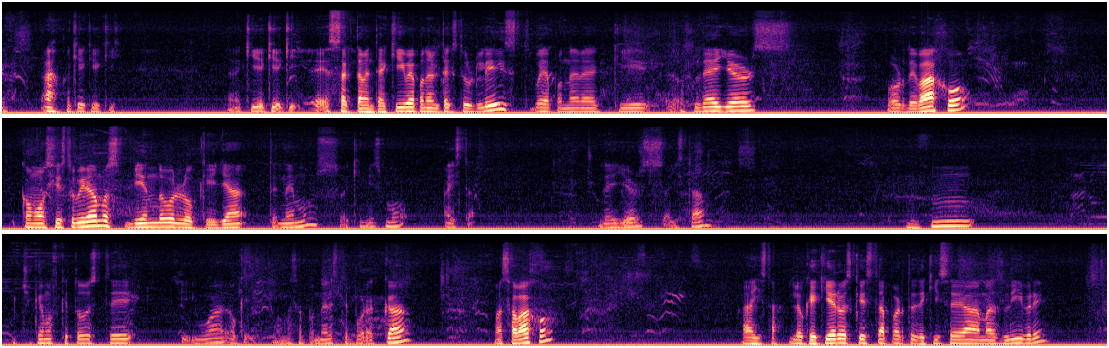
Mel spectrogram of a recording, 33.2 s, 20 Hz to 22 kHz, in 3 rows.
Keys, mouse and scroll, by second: 6.2-9.8 drag, 11.4-14.6 drag, 16.3 click, 20.1-21.9 scroll down 5, 22.1-22.8 scroll up 2, 23.0 middle click, 23.5 middle click, 25.1-28.6 drag.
